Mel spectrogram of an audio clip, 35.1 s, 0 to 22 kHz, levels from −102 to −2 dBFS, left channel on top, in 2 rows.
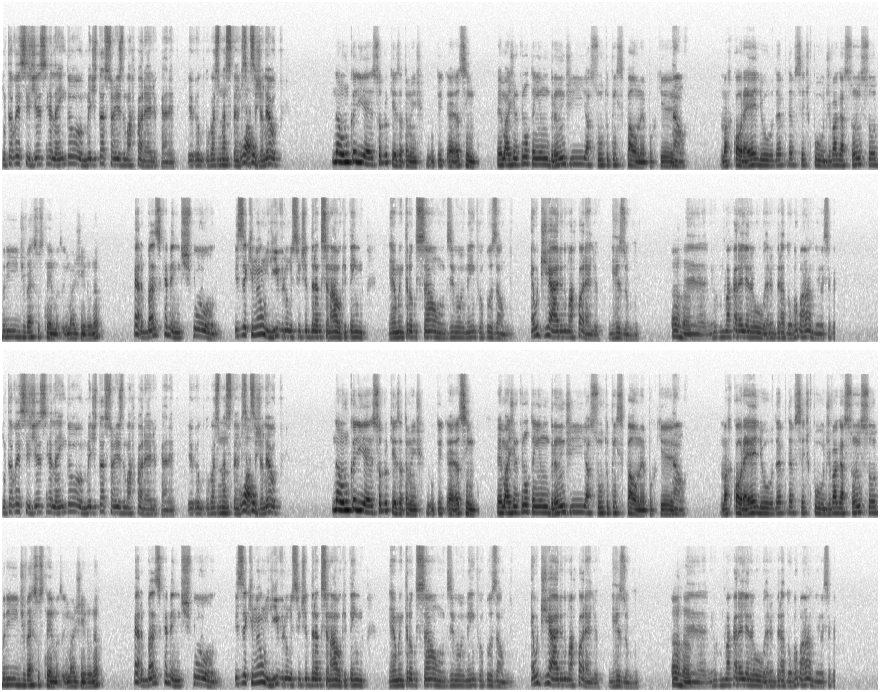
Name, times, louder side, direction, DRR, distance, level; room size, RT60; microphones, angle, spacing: voice 1, 0.0-5.6 13.3-13.7 20.2-21.9 22.2-24.9 25.3-27.8 28.1-30.3 31.2-34.2, equal, 5° left, 1.1 m, -28 dB
voice 2, 4.3-5.1 6.6-9.5 9.9-13.5 14.4-19.5 30.9-31.4, right 2 dB, 35° right, 0.6 m, -23 dB
head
